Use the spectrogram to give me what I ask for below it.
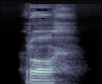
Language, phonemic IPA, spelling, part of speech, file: Moroccan Arabic, /raːħ/, راح, verb, LL-Q56426 (ary)-راح.wav
- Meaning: to go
